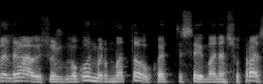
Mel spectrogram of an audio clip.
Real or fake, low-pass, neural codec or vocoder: fake; 14.4 kHz; codec, 44.1 kHz, 2.6 kbps, DAC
